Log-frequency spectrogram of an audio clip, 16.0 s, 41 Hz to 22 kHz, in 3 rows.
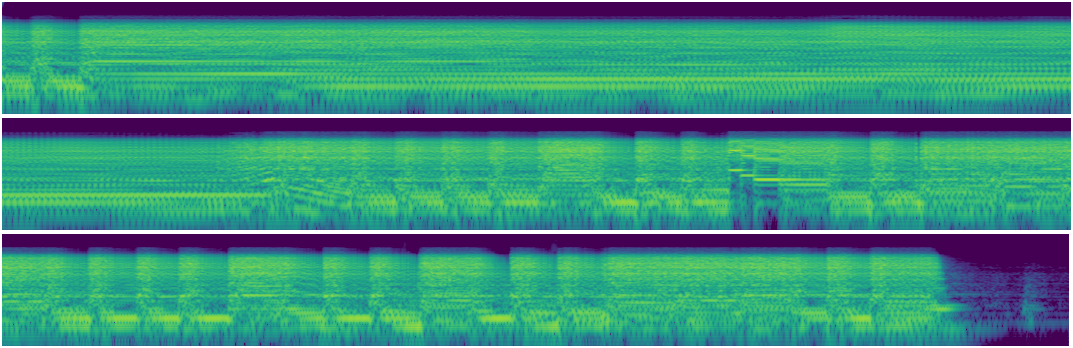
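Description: High-gain distorted electric guitar in drop C, through a capture of a Revv Generator 120 amp and a simulated Mega 4x12 Djent V30 cabinet miked by a soloed dynamic 57, with the top end cut off sharply. A held chord rings for about six seconds, then a fast riff of short, choppy notes that stops just before the end.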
